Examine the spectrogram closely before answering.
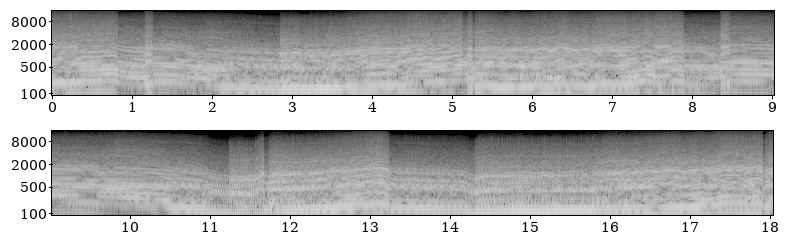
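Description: A motorcycle engine screams at high revs, rising and falling as it shifts gears.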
